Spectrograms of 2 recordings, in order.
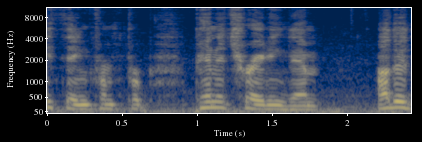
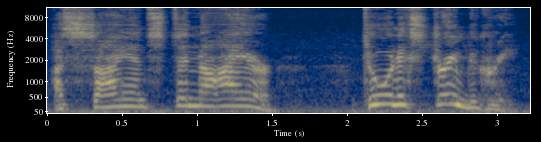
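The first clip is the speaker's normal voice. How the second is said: mocking repeat; 8 semitones higher than usual. Real, not acted. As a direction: stretch it out high to mock them.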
